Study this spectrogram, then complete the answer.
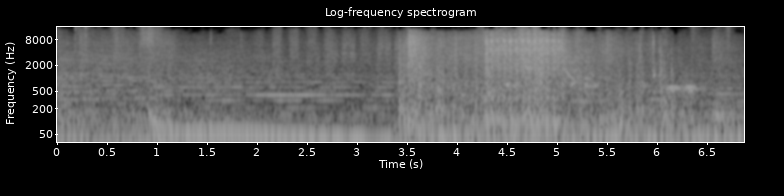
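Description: Rapid gunfire bursts in XCOM 2, a dense crackling volley that swells midway and holds loud over a low rumble, with voices talking in between.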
